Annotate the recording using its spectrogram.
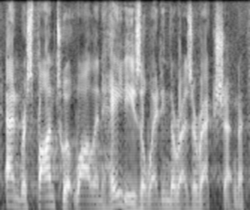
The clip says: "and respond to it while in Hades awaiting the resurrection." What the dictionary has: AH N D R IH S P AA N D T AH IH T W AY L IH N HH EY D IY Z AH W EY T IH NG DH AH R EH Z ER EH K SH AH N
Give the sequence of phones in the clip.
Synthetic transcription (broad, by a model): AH N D R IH S P AA N T AH IH T W AY L IH N HH EY D IY Z AH W EY T IH NG DH AH R EH Z ER EH K SH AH N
